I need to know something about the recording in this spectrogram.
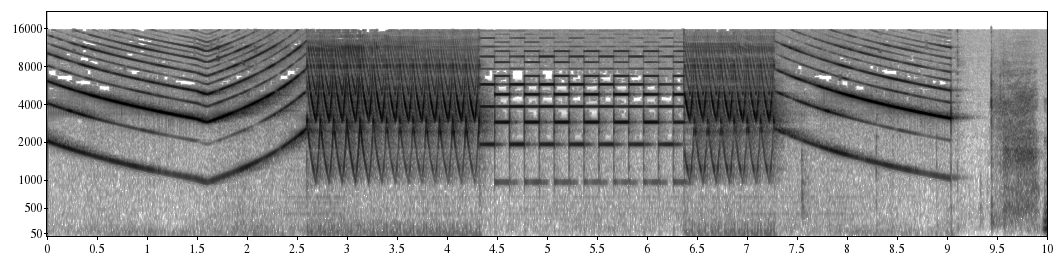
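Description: A cheap electronic sound-effects generator board, driven through a transistor into a small loudspeaker, plays a harsh electronic siren. It wails slowly down and up, switches to a fast warble, then a stepped two-tone alarm pattern, the fast warble again, and ends with a long falling sweep. It cuts off about nine seconds in.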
